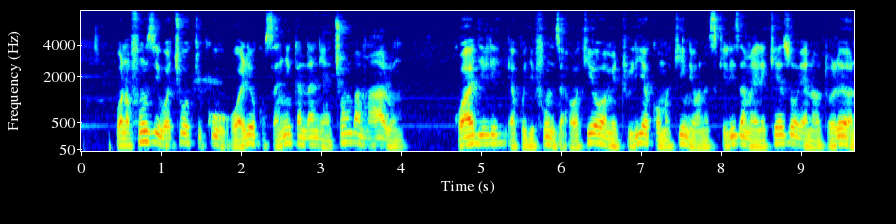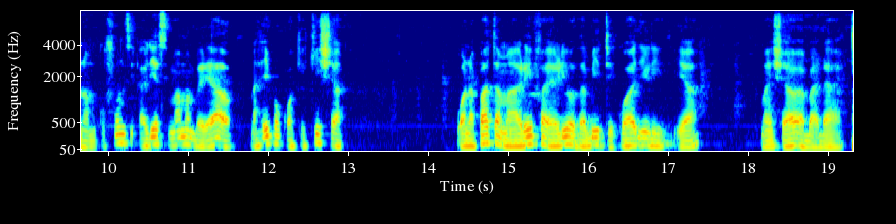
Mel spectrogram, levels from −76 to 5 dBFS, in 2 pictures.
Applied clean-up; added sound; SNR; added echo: none; none; none; none.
